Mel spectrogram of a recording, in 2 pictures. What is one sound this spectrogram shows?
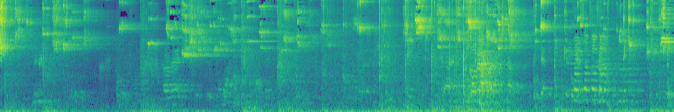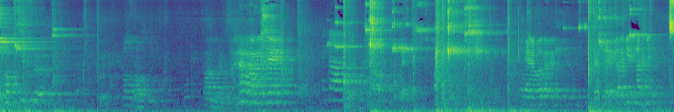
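Young players call out to each other loudly.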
